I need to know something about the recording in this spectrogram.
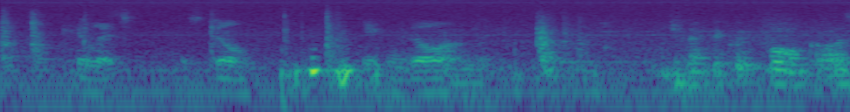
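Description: Indistinct voices talking in a small room, with a few small knocks in between.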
